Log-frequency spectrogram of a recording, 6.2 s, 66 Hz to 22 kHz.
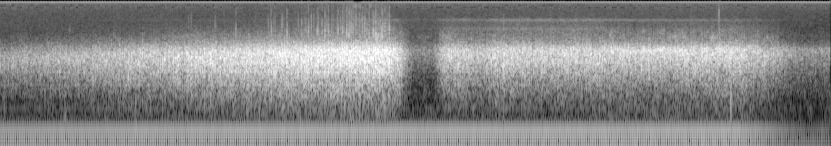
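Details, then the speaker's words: Hammarlund SP-600 radio after power supply capacitor replacement, run at reduced voltage: steady low mains hum under static hiss, constant; owner suspects the audio system hookup, not the radio, is the hum's source. "so we can hear the hum because of the way i have the volumes set my sound system very sensitive and the output here very low the hum is the starting is probably not coming from here it's probably the way i've connected the audio system up"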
